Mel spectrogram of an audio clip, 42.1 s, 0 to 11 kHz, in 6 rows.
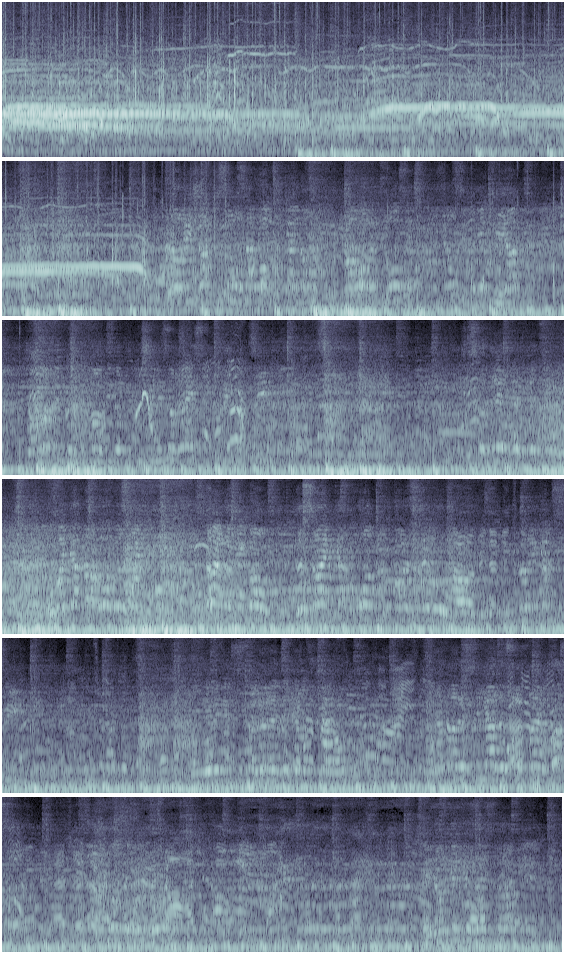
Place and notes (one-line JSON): {"title": "Place des Arts, Montreal, Lhomme canon", "date": "2010-07-18 20:30:00", "description": "World Listening Day.\nFestival Juste Pour Rire", "latitude": "45.51", "longitude": "-73.57", "altitude": "30", "timezone": "America/Montreal"}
